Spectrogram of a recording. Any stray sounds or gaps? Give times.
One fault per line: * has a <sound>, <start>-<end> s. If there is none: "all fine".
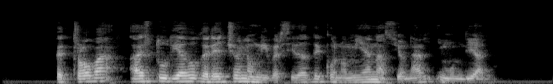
all fine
